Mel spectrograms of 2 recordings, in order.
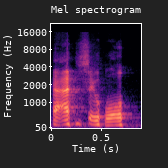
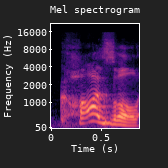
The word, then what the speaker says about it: causal: I said casual. Michael correctly correcting me. Causal evidence, not casual evidence.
